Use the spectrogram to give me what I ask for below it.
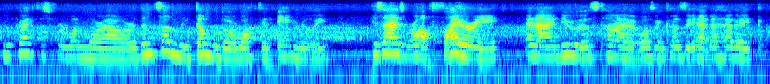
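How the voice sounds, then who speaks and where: High-voiced woman, hammy dramatic reader. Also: fairly quick, distant mic. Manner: hammy, theatrical, with mocking asides. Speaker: story reader. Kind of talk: dramatic reading of fan fiction. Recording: off-mic, faint background noise.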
